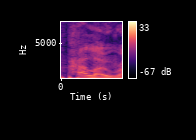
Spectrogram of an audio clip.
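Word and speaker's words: Pellow: Wet Wet Wet are fronted by Marty Pello, and Pello rhymes with Yellow, who had a top 7 hit in 1988 with The Race, which is what we've got to do on Sunday in Newcastle.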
